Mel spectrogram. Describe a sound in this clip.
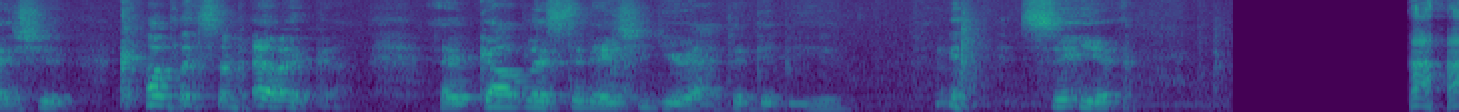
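An elderly man talks with animation close to a microphone.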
